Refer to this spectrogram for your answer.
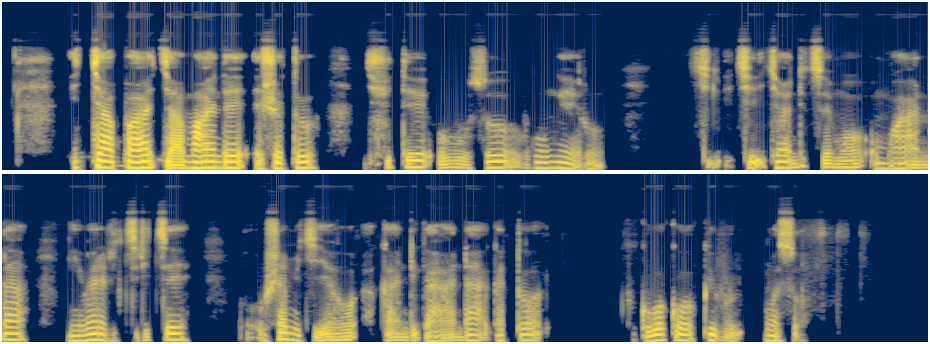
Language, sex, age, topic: Kinyarwanda, female, 36-49, government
